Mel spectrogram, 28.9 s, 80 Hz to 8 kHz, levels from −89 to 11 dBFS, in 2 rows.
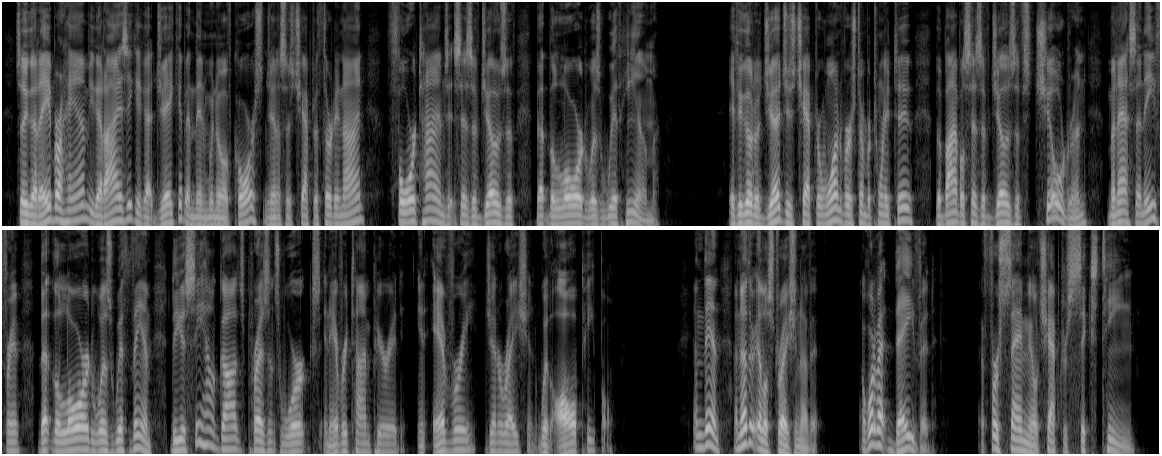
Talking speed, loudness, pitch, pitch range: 180 wpm, -25 LUFS, 120 Hz, 110-135 Hz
